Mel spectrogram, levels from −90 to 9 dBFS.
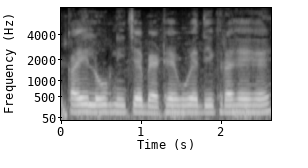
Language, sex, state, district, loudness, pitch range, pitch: Hindi, male, Madhya Pradesh, Dhar, -13 LUFS, 140-145 Hz, 145 Hz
